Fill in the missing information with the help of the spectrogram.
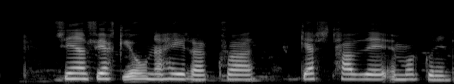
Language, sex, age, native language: Icelandic, female, 12, Icelandic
